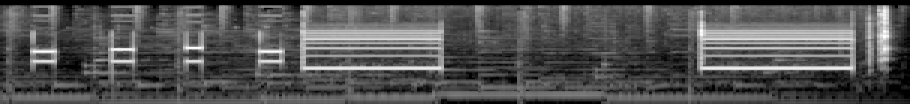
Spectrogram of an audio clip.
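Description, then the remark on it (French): Four quick touch-tone keypad beeps, then two long, steady electronic phone tones separated by a pause, all over a low background hum, from an answering machine just before its very first message plays. “alors je vous propose qu'on écoute le tout premier message du répondeur.”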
